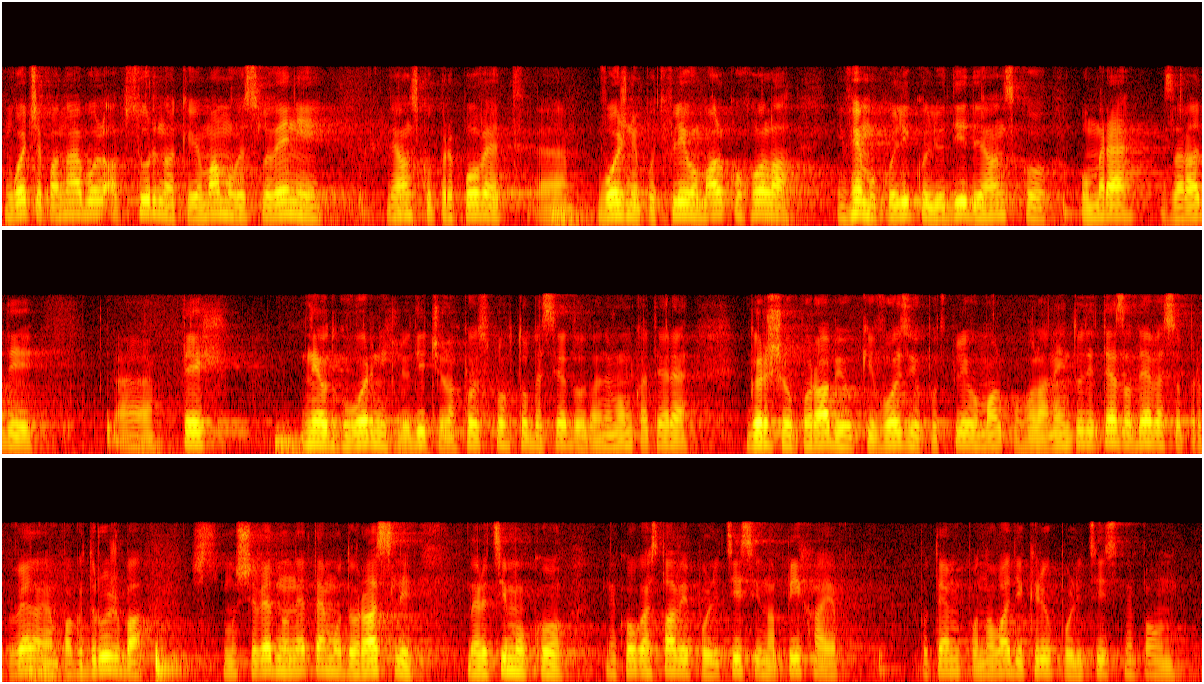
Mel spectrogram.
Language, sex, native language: Slovenian, male, Slovenian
